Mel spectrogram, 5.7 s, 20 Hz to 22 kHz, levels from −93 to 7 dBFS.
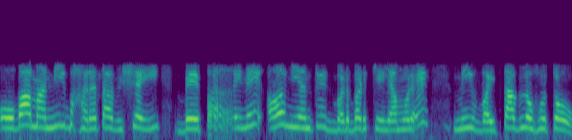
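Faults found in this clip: G.729 codec, whole clip: rough, slightly synthetic speech with plainly audible coding damage and nothing above 4 kHz. The 8 kbit/s codec rebuilds each 10 ms frame from a vocal tract filter, pitch predictor and a few pulses. Spectrogram: hard ceiling at 4 kHz, smeared harmonics, grainy fill between formants.

VoIP packet loss concealed by the speech codec, 2.09–2.42 s: speech stretched into a fading buzzy tone or coloured noise, then weak, distorted recovery. 180 ms lost, scattered over 240 ms, longest gap 120 ms. The decoder repeated its last pitch and filter at falling gain. Waveform: decaying envelope.

Same fault, 4.12–4.26 s: shorter concealment, 30 ms lost. Spectrogram: brief flat smear, then muted onset afterwards.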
